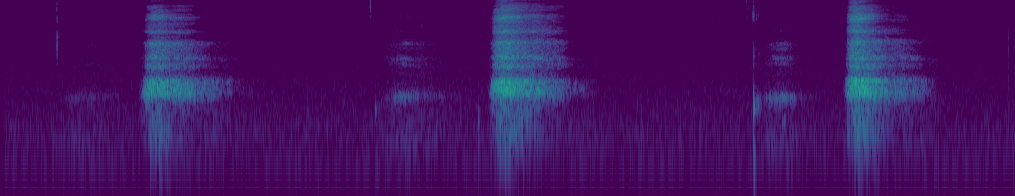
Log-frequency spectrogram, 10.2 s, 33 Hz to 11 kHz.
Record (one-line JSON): {"exhalation_length": "10.2 s", "exhalation_amplitude": 7267, "exhalation_signal_mean_std_ratio": 0.31, "survey_phase": "beta (2021-08-13 to 2022-03-07)", "age": "18-44", "gender": "Female", "wearing_mask": "No", "symptom_cough_any": true, "symptom_runny_or_blocked_nose": true, "symptom_other": true, "smoker_status": "Never smoked", "respiratory_condition_asthma": false, "respiratory_condition_other": false, "recruitment_source": "Test and Trace", "submission_delay": "1 day", "covid_test_result": "Positive", "covid_test_method": "ePCR"}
